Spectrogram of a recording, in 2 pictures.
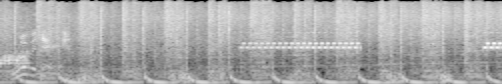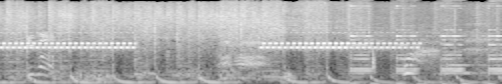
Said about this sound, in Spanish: Perdón. Ay, perdón, dame un segundo, que me has pillado en clase de spinning. Madre mía, la acabo de liar con el teléfono sonando en medio.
